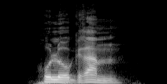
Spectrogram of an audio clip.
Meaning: hologram
- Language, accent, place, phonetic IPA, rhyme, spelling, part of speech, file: German, Germany, Berlin, [holoˈɡʁam], -am, Hologramm, noun, De-Hologramm.ogg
